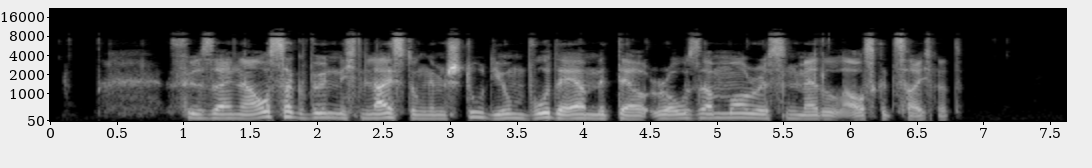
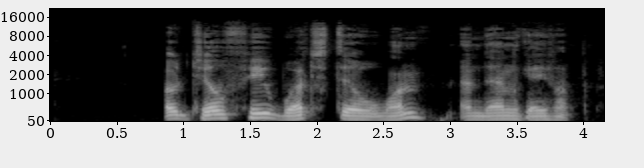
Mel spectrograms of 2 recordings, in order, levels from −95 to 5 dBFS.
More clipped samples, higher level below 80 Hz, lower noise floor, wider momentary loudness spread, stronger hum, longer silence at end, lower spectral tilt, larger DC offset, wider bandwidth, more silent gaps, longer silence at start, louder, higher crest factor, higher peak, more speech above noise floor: neither; about the same, -70 dBFS vs -68 dBFS; second, -79 dBFS vs -87 dBFS; first, 14 LU vs 8 LU; neither; first, 0.8 s vs 0.25 s; second, -2.5 dB/octave vs -6 dB/octave; neither; second, 9.6 kHz vs 14 kHz; neither; second, 0.4 s vs 0.85 s; first, -22 LUFS vs -31 LUFS; first, 24 dB vs 18 dB; first, 0 dBFS vs -14 dBFS; about the same, 56 dB vs 57 dB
